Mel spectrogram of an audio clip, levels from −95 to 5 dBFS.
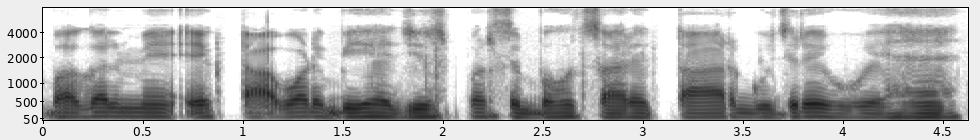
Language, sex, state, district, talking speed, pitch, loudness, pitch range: Hindi, male, Jharkhand, Palamu, 195 wpm, 100 Hz, -15 LUFS, 95-105 Hz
